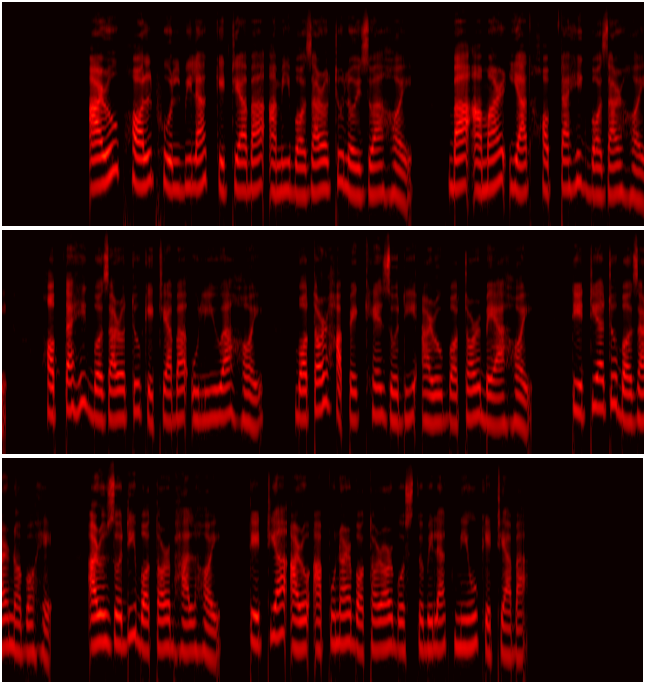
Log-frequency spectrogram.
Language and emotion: Assamese, neutral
